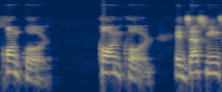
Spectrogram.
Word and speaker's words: concord: you see this word con chord it's actually pronounced con chord con chord it just means agreement the word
